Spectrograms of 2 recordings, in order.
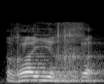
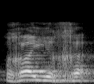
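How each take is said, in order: First: The word ends with a gh sound. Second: The same.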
